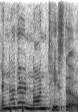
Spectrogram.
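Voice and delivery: high, slow mock despair; exasperated. Real, not acted. Judge despairs at another cook who didn't taste. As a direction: groan it out in disbelief.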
